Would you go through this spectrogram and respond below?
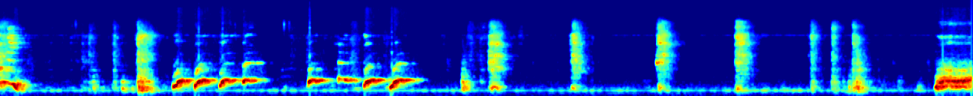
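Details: Tourette syndrome patient with complex phonic tics, often manifested by coprolalia, occurring most of the day; complex phonic tics (Tourette syndrome).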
